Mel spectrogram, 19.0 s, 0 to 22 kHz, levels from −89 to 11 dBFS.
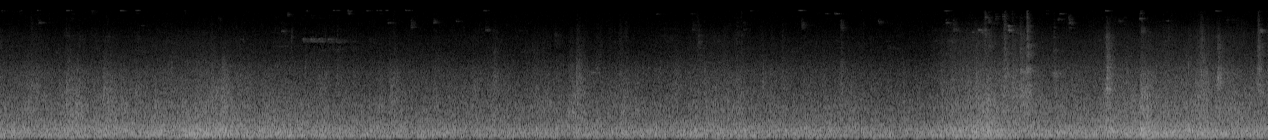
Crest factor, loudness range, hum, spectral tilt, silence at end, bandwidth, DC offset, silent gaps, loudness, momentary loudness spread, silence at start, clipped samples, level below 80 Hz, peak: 18 dB; 4 LU; none; -7 dB/octave; 0 s; 16.5 kHz; under 0.1%; none; -33 LUFS; 6 LU; 0 s; under 0.1%; -52 dBFS; -14 dBFS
